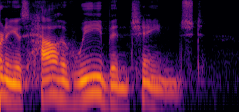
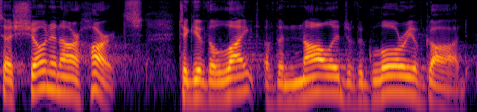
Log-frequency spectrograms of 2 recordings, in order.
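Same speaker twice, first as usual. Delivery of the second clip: solemn, measured Bible reading, building louder; scripture reading; 4 dB louder than usual. Acted. Pastor reading John and Corinthians to the church, solemn reading. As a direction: read the verses as sacred text.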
